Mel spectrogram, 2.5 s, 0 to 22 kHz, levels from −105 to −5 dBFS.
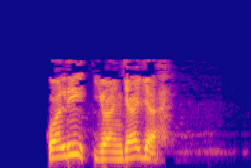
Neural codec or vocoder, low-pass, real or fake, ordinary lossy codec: none; 7.2 kHz; real; MP3, 24 kbps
